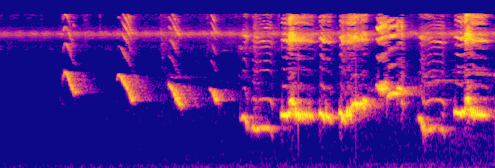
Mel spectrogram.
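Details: White-rumped shama song that starts with four spaced, descending whistled notes, then turns into a loud, fast stream of varied fluty and harsh phrases.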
